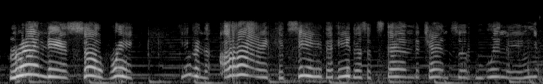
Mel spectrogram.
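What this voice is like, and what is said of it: Character voice. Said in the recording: “do your do voice for Blind Vampira”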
